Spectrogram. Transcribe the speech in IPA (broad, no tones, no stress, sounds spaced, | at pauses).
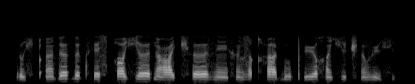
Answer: ɾ u ç qʼ ẽ ɗ ə ɠ ə tʰ e ɬ q ɔ ç əː ɗ ə̃ ʕ e t͡ʃʰ əː z ẽ x ə̃ ɮ ə qʰ əː ɠ u pʼ yː χ ə̃ ç y t͡ʃʼ ə̃ v y ç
